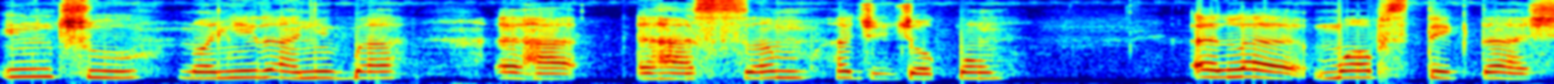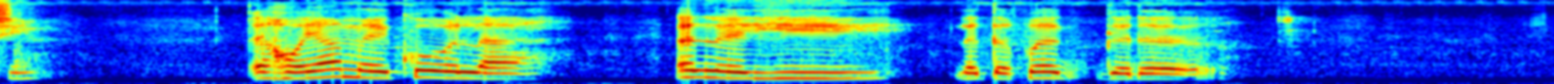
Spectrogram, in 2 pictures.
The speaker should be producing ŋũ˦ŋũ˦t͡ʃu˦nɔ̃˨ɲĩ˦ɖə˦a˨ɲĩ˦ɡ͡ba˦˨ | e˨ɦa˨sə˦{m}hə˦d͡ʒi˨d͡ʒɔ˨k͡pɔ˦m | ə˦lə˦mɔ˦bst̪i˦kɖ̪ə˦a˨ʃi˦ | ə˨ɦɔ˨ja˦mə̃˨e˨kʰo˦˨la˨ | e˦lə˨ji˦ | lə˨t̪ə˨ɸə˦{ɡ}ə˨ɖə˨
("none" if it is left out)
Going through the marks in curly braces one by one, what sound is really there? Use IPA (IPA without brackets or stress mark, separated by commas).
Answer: m, ɡ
